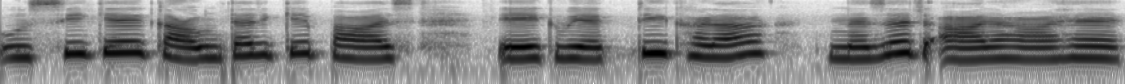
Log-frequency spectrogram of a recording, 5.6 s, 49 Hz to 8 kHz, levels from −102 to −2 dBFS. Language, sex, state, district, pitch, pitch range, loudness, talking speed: Hindi, female, Jharkhand, Palamu, 245 Hz, 230-310 Hz, -15 LUFS, 130 wpm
